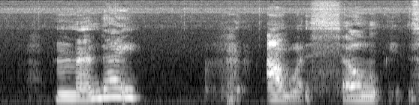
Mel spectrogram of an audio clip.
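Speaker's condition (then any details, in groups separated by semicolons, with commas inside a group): Cerebral palsy; speech affected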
